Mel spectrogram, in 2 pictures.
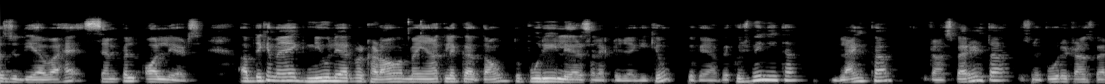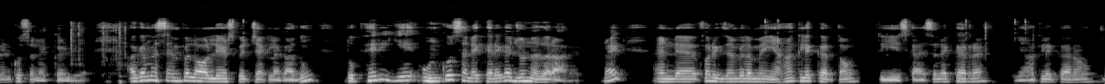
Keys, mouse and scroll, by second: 3.9 click, 5.5 click, 11.6 click, 12.0 ctrl+d, 13.2 click, 18.6 click, 19.8 space, 20.0 click, 20.4 space, 21.1 shift+click.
